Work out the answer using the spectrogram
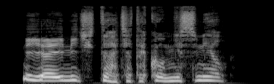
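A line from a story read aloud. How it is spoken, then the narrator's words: Rapturous breathy exclamation. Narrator (Russian): восторженно выдохнул Ипполит Германович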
